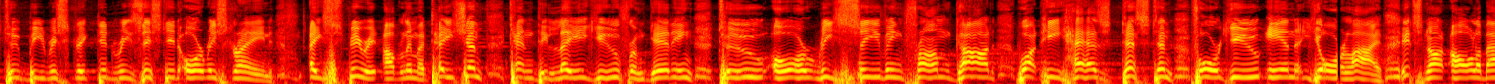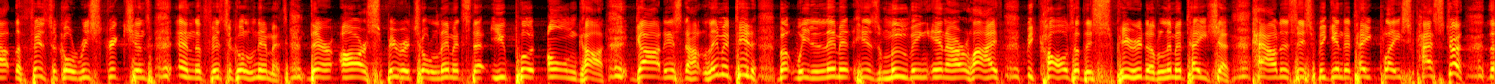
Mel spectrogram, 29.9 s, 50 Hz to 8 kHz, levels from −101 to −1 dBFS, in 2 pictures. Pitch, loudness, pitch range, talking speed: 215 Hz, -31 LUFS, 205-225 Hz, 155 wpm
